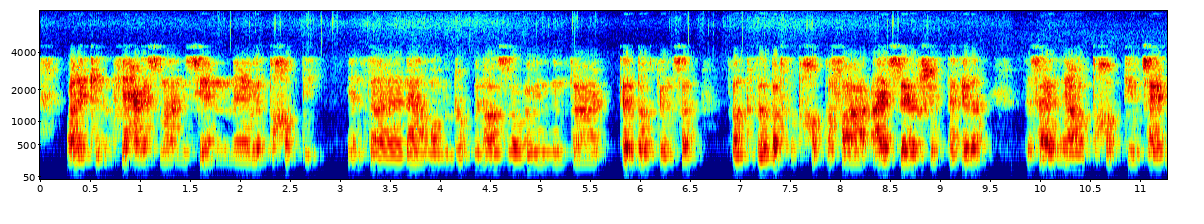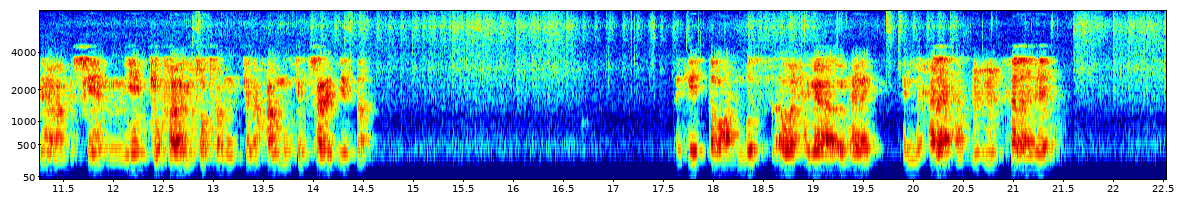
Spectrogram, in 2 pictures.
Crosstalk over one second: none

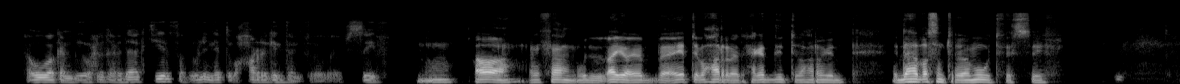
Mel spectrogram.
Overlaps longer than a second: none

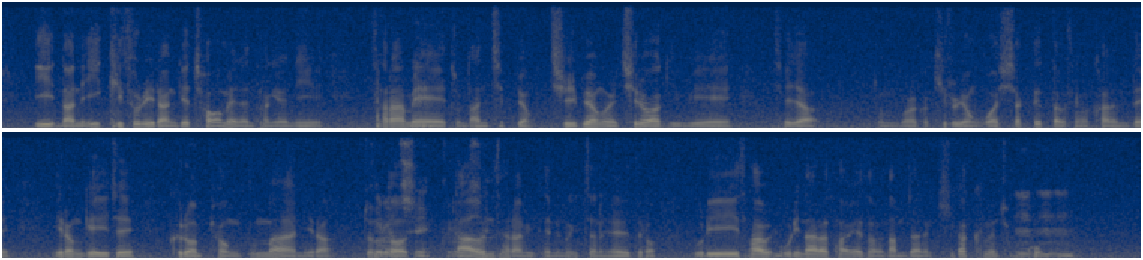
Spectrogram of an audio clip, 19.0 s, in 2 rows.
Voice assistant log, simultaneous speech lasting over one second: none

